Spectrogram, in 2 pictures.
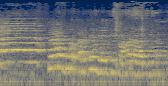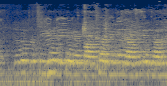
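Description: A man sings loudly into a microphone through a loudspeaker.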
